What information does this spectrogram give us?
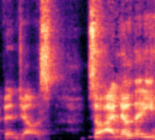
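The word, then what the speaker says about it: Vangelis: butchering the pronunciation here I think it's pronounced van velis or or vanel vanel thank you yeah vanelis so I know that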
